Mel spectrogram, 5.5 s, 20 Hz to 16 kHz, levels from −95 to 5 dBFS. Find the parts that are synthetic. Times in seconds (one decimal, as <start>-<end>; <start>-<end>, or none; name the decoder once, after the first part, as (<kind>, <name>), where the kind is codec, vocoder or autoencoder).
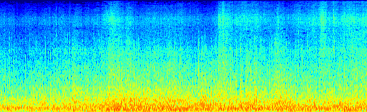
none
